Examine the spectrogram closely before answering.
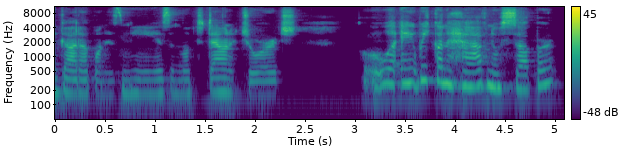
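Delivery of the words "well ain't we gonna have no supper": higher, louder simple-minded voice; big simple fellow, pitched up; Lenny's simple plea. Acted. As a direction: ask like a worried, hungry child. Lenny asks George about supper.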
